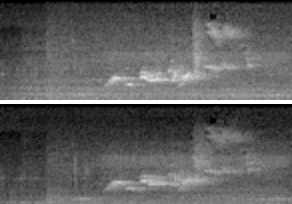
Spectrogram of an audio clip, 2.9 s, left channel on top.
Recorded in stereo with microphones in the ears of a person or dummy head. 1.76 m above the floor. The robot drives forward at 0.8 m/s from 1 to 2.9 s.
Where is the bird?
55° left (ahead or behind), 1.7 m; by 2.9 s 70° left (ahead or behind), 1.5 m.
